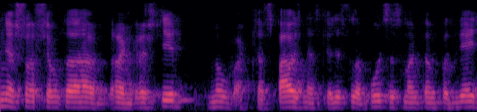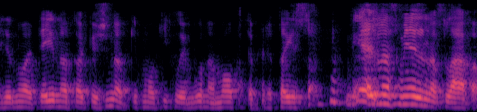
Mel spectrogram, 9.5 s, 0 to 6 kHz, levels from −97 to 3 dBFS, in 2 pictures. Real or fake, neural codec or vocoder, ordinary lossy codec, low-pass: fake; codec, 16 kHz, 4.8 kbps, FACodec; AAC, 32 kbps; 5.4 kHz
